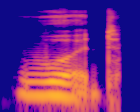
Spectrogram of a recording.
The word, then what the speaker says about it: would: The word would. This one is tricky for a lot of people. It sounds exactly like wood from a tree in the forest. But it is spelled with an O and a U and an L. English spelling is very silly sometimes. We just have to ignore the spelling.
